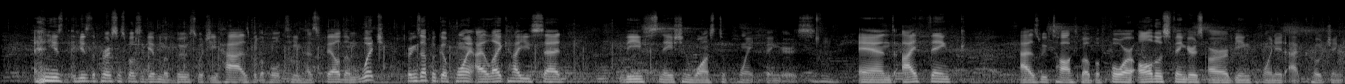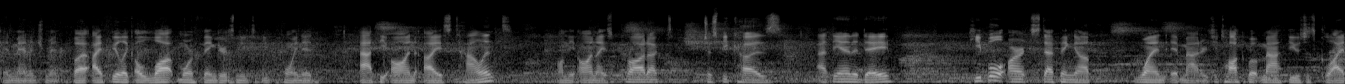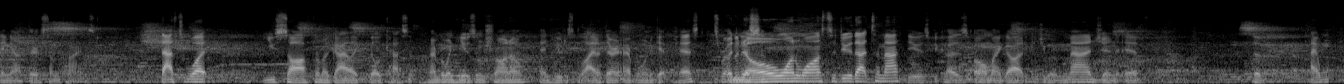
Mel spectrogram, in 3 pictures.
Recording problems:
murmuring crowd; noticeable; throughout; 10 dB below the speech

